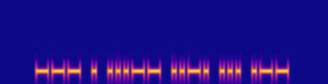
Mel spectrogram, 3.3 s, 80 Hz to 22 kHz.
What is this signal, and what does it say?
Morse code, heard as a keyed tone, about 30 wpm, 700 Hz. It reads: OE3FSW
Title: DXCC-100 Call Signs - 6 Characters - Repeated 3x - 30wpm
